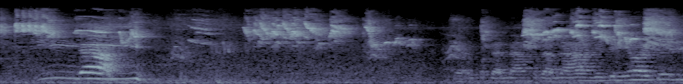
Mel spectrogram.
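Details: Oriental magpie-robin, a black-and-white kacer from South Aceh, Indonesia, singing: high, rapid whistled and chattering phrases in bursts, with human voices talking underneath at the start and end.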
